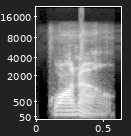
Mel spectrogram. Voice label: "guano", American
